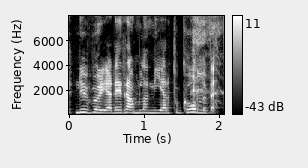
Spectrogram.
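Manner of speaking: ordinary talk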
